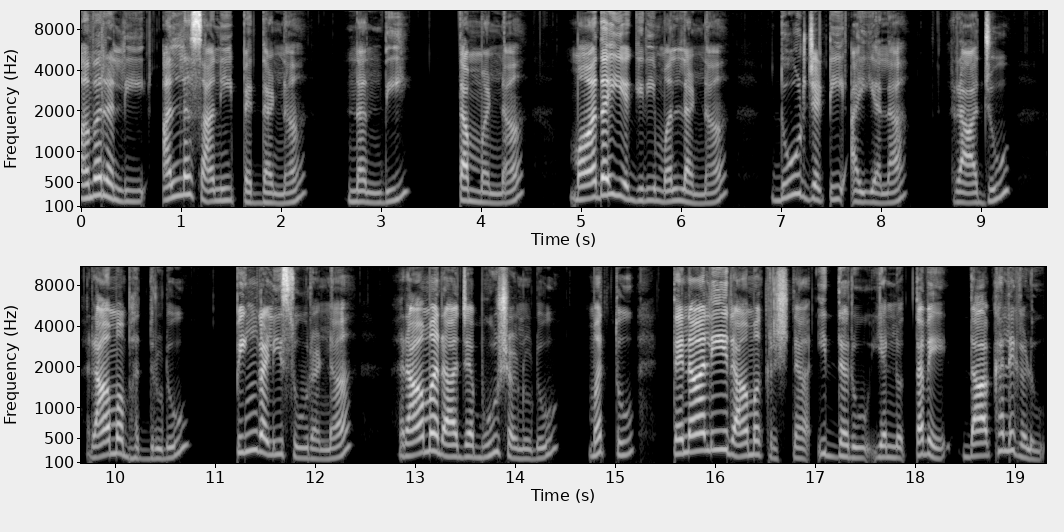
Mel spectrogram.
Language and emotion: Kannada, neutral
